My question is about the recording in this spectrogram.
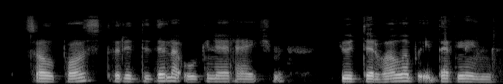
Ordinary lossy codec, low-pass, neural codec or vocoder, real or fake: AAC, 32 kbps; 9.9 kHz; none; real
